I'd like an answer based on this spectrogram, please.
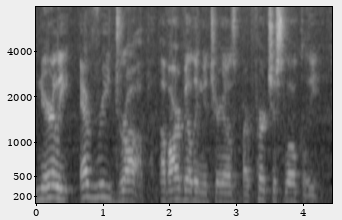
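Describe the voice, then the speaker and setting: A man with a Canadian accent at a fairly high pitch, moderate pace and ordinary pitch variation, with audible room echo. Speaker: resident speaking at council meeting, business owner. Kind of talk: public comment at council meeting. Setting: council chamber, full audience.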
